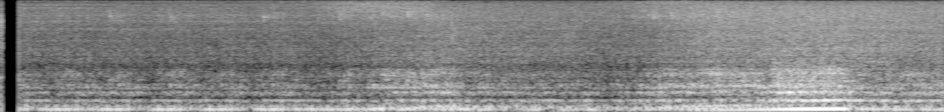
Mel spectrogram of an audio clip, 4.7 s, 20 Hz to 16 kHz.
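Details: Turbo LS Chevelle with Holley Terminator X on first start, fuel pressure 75 psi: fast, steady idle that climbs further toward the end, above target with the idle air control at 0%; owner thinks the throttle blade is open too much.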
